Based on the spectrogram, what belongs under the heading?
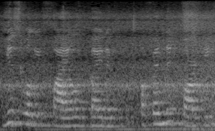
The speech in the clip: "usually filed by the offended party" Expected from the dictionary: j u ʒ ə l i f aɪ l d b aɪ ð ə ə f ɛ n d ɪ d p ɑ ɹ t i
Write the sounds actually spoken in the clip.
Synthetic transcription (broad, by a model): j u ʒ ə l i f aɪ l d b aɪ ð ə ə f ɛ n d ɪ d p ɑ ɹ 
